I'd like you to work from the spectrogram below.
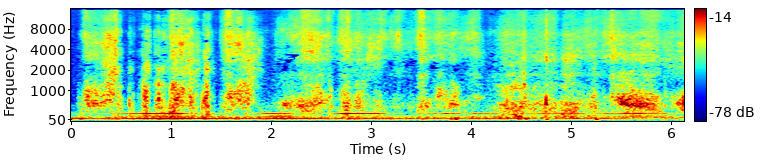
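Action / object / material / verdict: scrape / woven fabric clutch handbag / woven fabric / none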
